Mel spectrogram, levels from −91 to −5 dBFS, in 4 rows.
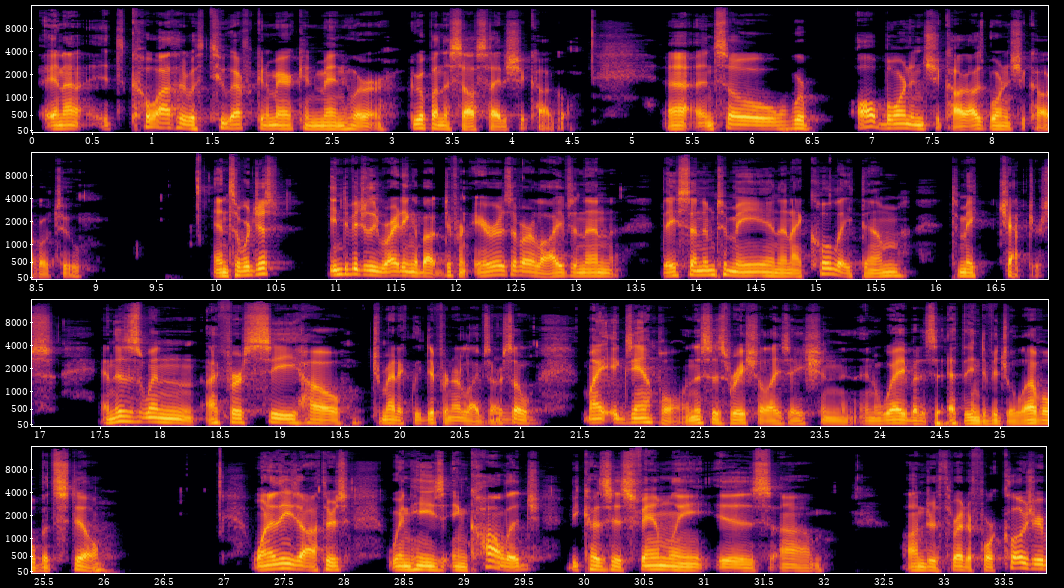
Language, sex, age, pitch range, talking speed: English, male, 40-59, 90-115 Hz, 185 wpm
